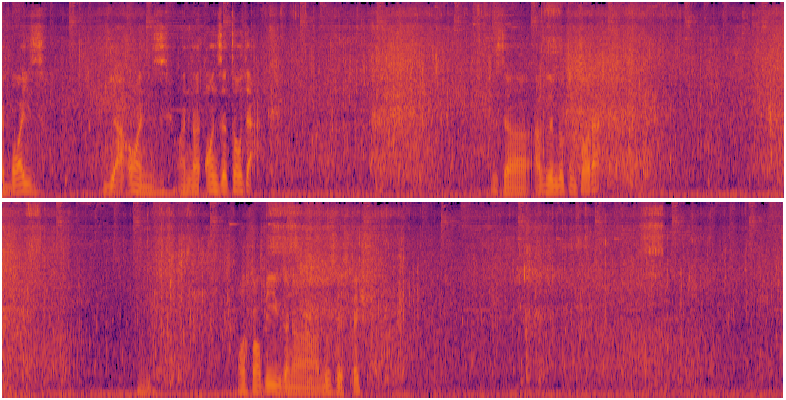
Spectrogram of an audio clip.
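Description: Small waves lap and splash against a rocky shore.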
